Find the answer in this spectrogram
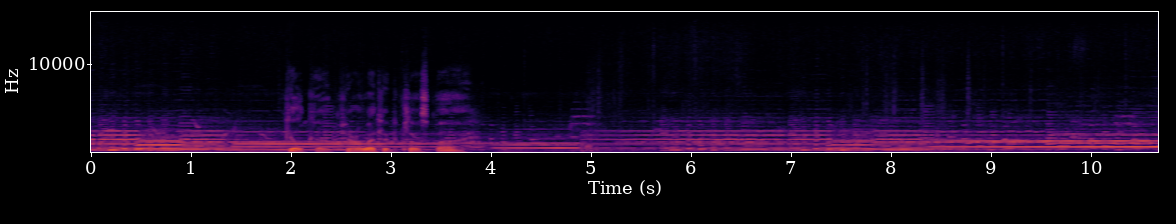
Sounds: woodwind instrument

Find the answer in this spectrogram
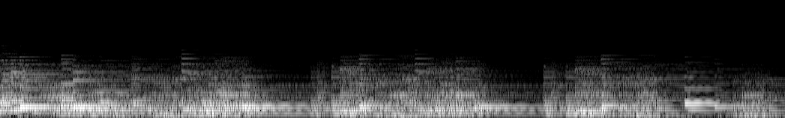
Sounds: Music

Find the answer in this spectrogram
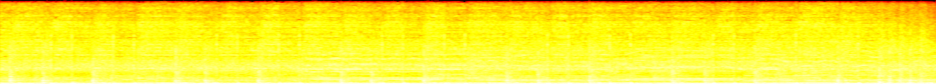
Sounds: Music

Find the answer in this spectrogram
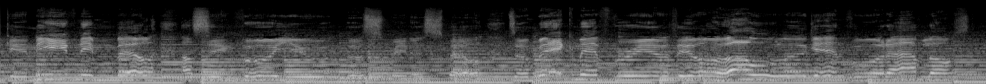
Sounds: Music

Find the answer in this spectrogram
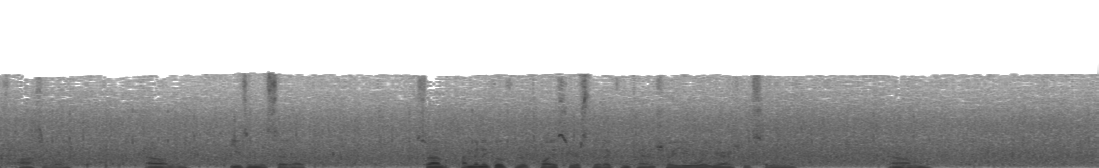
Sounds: Speech

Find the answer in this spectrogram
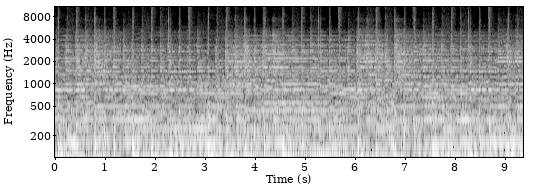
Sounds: Music

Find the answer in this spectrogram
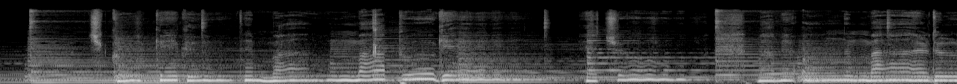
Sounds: Music

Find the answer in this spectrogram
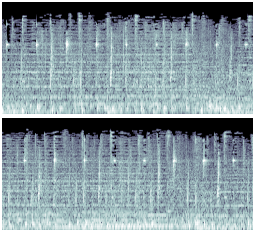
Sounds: Music

